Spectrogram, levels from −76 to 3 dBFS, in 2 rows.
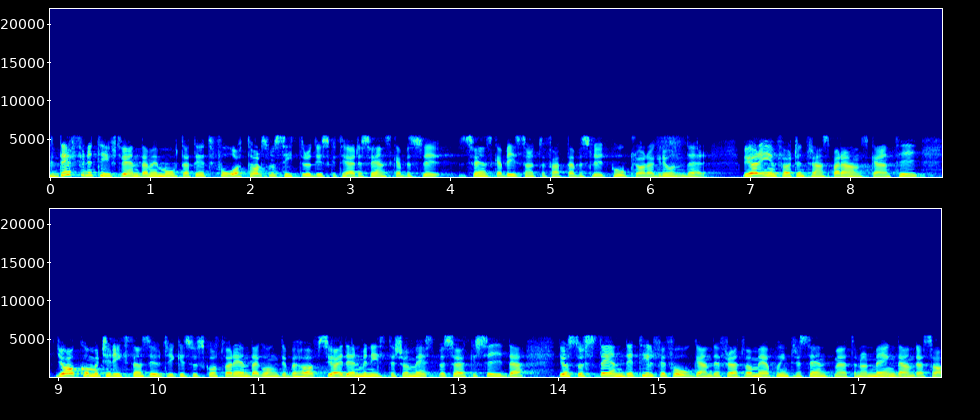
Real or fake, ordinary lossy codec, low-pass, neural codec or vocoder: real; none; 5.4 kHz; none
